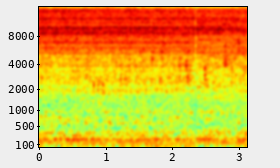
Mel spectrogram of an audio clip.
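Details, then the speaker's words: Viking Pro VDB450ESS dishwasher resuming after the door was opened mid-wash, dishes added, start pressed and door closed: low, steady pump hum under filling water, level even; the wash cycle continues normally. "You can hear the sound of the dishwasher going, and you're all set."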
